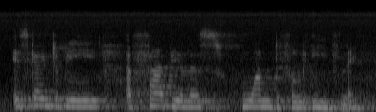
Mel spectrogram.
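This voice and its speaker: Noticeable background noise sits behind a woman speaking at a moderate pace. Her medium-pitched voice is monotone, with flat intonation. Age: 70s. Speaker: charity founder. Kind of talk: speech to audience.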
